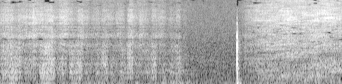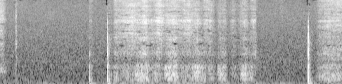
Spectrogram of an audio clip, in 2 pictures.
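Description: Chalk rubs and rasps across a wood-framed chalkboard, first in long, steady strokes drawing flower stems, then in dense, quick scribbles for grass. Brief sharp taps stand out between the strokes, and the scratching sound is broadband and bright.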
